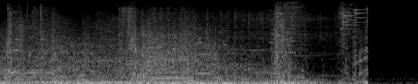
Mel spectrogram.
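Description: Explosion in the Horizon Steel Frontiers trailer: a loud, dense crashing blast with shattering debris that surges and rumbles for several seconds, then cuts off abruptly into near silence.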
